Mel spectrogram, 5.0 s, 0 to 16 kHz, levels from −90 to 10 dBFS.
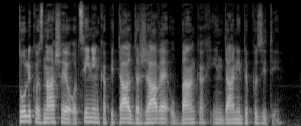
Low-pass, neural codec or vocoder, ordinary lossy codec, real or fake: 14.4 kHz; none; Opus, 64 kbps; real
